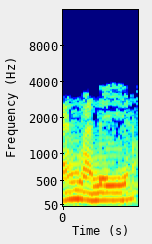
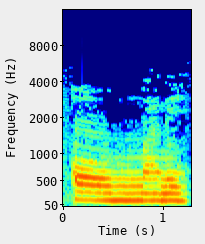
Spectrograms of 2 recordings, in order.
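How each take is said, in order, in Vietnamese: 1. Âm tiết đầu được phát âm là 'an'. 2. Âm tiết đầu được phát âm là 'om'. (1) "Thí dụ mình đọc án mani" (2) "Tiếng của người ta đọc có một chữ thôi, ôm"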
